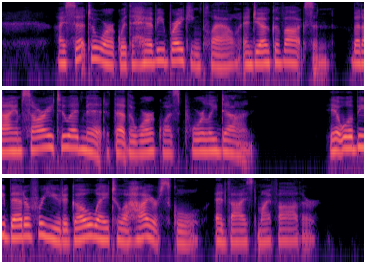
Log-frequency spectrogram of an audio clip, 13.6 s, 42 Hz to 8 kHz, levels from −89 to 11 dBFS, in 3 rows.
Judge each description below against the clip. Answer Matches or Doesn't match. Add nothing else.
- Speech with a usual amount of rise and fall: Matches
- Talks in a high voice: Doesn't match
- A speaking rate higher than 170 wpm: Matches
